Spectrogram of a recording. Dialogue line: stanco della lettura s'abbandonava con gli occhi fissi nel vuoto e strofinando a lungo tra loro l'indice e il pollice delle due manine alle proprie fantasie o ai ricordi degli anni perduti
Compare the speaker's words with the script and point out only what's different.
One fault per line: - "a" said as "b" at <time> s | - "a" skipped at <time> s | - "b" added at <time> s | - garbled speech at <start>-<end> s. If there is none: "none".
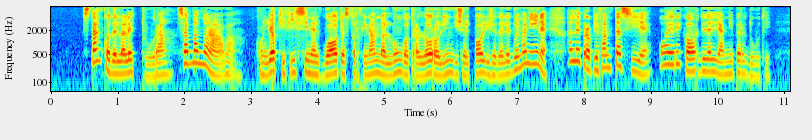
none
